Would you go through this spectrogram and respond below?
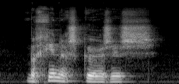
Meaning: beginners' course
- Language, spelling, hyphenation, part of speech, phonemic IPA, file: Dutch, beginnerscursus, be‧gin‧ners‧cur‧sus, noun, /bəˈɣɪ.nərsˌkʏr.zʏs/, Nl-beginnerscursus.ogg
